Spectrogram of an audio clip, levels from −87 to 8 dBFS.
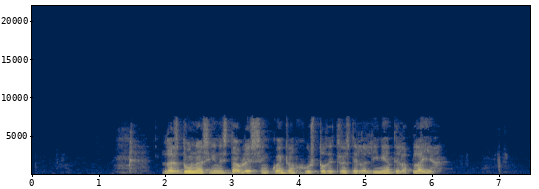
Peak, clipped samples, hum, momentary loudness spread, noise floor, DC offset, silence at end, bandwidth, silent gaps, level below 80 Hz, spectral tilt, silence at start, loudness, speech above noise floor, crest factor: -2 dBFS; under 0.1%; none; 12 LU; -75 dBFS; under 0.1%; 1.35 s; 7.6 kHz; none; -60 dBFS; -7 dB/octave; 1.45 s; -18 LUFS; 57 dB; 18 dB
